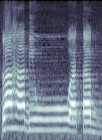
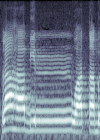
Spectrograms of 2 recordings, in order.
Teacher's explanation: Jadi bacanya bukan lahabin watab, nggak gitu ya. Langsung meleburkan huruf ba yang berharokat kasratain menuju ke huruf wa. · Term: idgham bigunah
